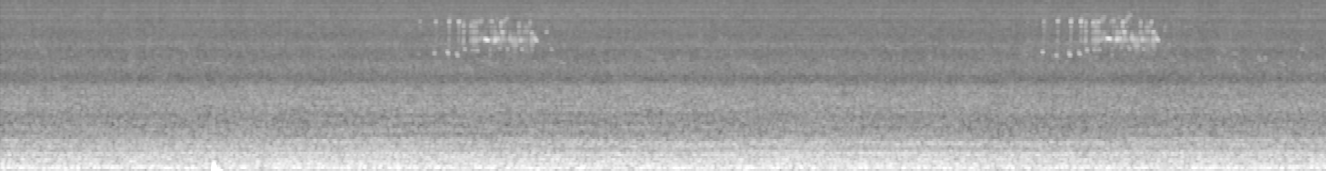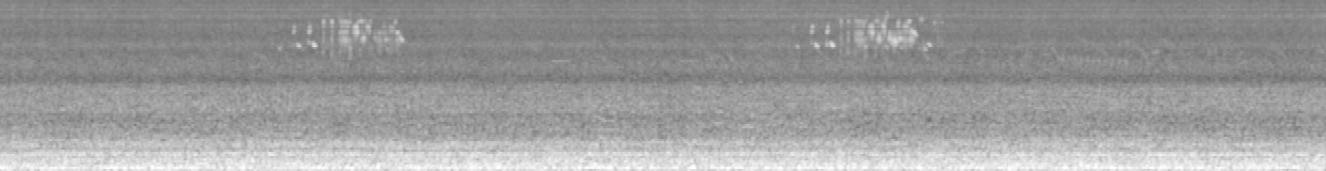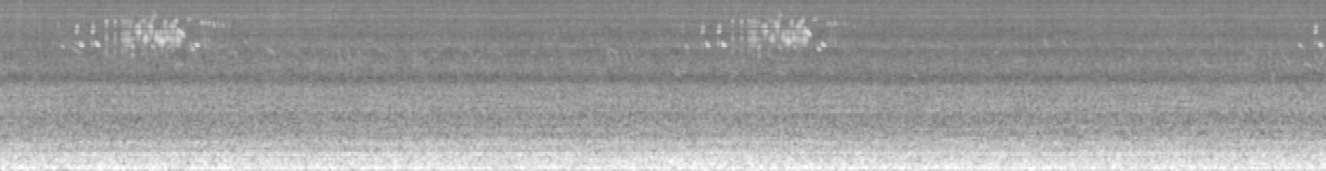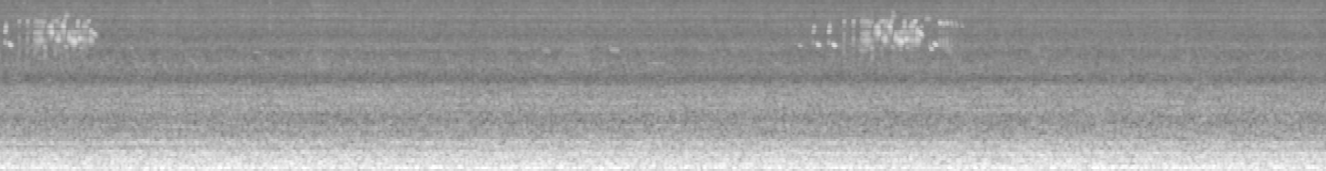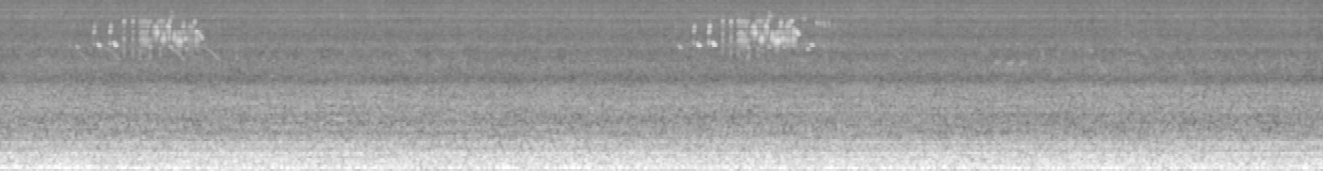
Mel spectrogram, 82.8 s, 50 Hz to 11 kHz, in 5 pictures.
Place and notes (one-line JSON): {"title": "Green Ln, Malton, UK - bee hives ...", "date": "2020-06-26 06:45:00", "description": "bee hives ... dpa 4060s clipped to bag to Zoom H5 ... details as above ... as was leaving a sprayer arrived and doused the beans with whatever dressing it was spraying ... no idea what effect would have on the bees or hives ..?", "latitude": "54.13", "longitude": "-0.56", "altitude": "105", "timezone": "Europe/London"}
